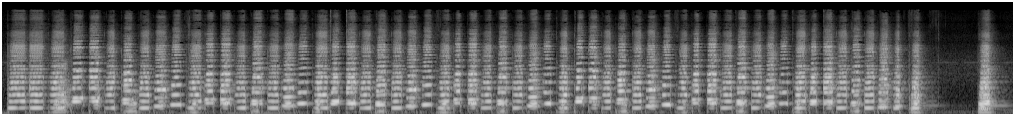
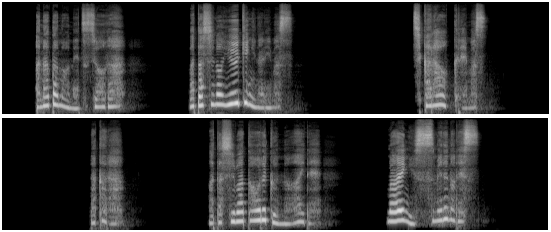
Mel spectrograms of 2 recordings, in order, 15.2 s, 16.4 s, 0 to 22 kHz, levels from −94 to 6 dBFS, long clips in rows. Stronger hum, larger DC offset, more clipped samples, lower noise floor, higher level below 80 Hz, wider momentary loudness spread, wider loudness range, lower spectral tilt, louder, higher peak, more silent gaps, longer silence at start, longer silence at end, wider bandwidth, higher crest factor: neither; neither; neither; second, -58 dBFS vs -89 dBFS; first, -46 dBFS vs -62 dBFS; second, 4 LU vs 17 LU; second, 1 LU vs 14 LU; first, -3.5 dB/octave vs -2 dB/octave; about the same, -18 LUFS vs -20 LUFS; about the same, 0 dBFS vs -2 dBFS; neither; second, 0.1 s vs 0.5 s; second, 0.2 s vs 1.05 s; second, 16.5 kHz vs over 20 kHz; about the same, 18 dB vs 22 dB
